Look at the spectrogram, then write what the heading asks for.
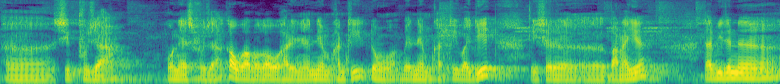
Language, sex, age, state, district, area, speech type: Bodo, male, 45-60, Assam, Chirang, rural, spontaneous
